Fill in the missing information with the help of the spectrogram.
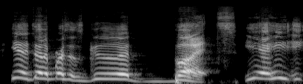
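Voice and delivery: high, drawn-out hedging mimicry; grudging praise with a but. Mimicking barbershop fans who qualify Brunson, drawn-out grudging praise. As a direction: stretch it out high, imitating reluctant doubters. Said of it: "people always add a but".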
